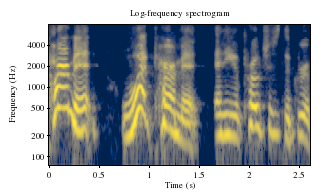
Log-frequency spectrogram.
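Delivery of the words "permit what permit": loud, pitched-up yell. Voicing a character barreling in on the group: yelling.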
